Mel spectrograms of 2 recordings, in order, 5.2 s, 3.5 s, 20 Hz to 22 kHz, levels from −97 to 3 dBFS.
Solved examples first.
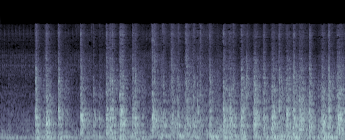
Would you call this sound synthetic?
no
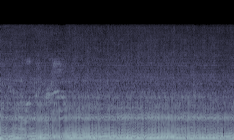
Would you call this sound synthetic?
yes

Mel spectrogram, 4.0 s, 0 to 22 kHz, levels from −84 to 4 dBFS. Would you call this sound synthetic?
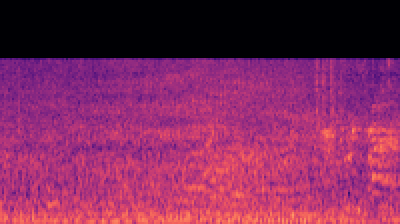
yes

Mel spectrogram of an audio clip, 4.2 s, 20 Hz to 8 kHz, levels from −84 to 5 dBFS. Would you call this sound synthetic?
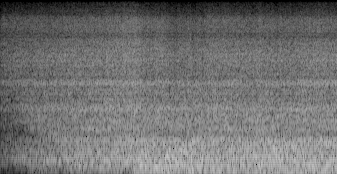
no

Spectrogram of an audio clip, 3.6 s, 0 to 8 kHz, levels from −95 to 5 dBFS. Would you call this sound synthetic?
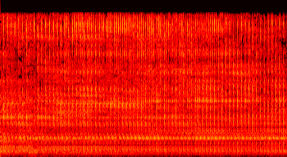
no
